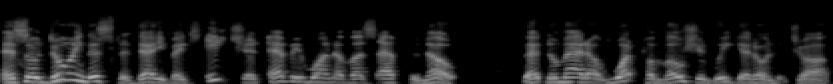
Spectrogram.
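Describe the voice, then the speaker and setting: Gravelly older man giving a fiery speech. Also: sits high, a little slow. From United States. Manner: preacherly, rhetorical questions and repetition. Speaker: speaker at a memorial event. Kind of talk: impassioned speech. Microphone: video call.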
